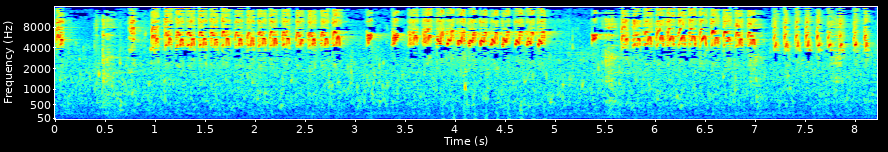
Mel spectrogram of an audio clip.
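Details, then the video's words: Lure recording of little spiderhunter (sogon) song meant to make birds start singing: long runs of quick, piercing high notes, split by short silences, with a soft hissing background. "pancingan sogon agar cepat bunyi"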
